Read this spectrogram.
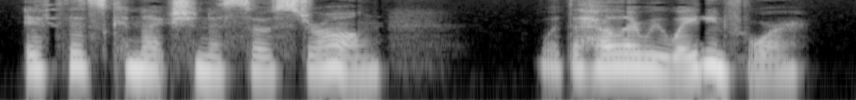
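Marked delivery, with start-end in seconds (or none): none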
